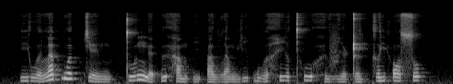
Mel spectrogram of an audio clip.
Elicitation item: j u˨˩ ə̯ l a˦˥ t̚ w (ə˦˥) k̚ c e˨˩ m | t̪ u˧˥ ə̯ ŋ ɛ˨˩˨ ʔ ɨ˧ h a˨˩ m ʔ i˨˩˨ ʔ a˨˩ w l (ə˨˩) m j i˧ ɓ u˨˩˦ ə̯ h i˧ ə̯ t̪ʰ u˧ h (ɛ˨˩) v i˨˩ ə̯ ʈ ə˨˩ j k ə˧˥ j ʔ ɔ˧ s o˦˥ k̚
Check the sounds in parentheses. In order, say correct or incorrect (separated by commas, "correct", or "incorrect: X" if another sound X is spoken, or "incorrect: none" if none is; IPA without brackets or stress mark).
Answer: correct, incorrect: a˨˩, incorrect: ɨ˨˩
